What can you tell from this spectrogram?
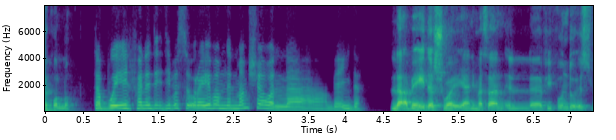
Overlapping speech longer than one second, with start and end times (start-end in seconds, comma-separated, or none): none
